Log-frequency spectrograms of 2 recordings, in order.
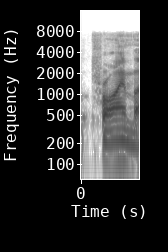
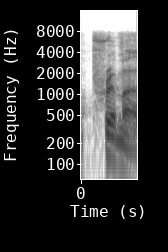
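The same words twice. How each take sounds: First: Primer with a long i, PRY-mer; British pronunciation. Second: Primer with a short i, PRIM-er; American pronunciation. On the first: Host naming the kind of book, primer said as PRY-mer. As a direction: say primer to rhyme with timer. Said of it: "as they say in America". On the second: Host offering the American version, primer said as PRIMM-er. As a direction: say primer to rhyme with trimmer. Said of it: "I think, as they say in America". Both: Shown as a demonstration.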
